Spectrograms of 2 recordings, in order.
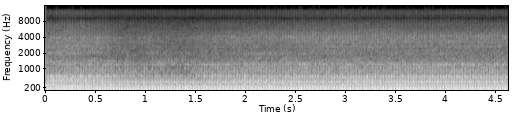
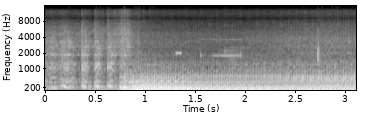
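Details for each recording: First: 2014–2017 Infiniti Q70L 3.7L V6 after a major tune-up, idling steadily with a fast rhythmic puffing tick over the low exhaust note: an exhaust leak. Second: 2015 Infiniti Q70L 3.7 AWD after major tune-up: brief cranking under a second, then fires to a smooth steady idle with no misfire; an exhaust leak is noted afterward.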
